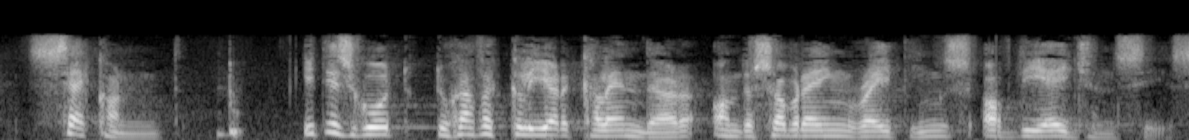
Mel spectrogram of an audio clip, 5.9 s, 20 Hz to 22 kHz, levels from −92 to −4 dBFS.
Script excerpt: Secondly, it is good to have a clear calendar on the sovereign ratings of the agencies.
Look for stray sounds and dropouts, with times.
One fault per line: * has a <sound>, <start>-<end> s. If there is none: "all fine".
* has a laugh, 1.1-1.2 s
